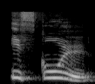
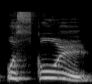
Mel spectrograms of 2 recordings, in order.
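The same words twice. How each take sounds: First: "Is school" as one word, "iskool"; prosthetic vowel. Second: "us school" as one word, "uskool"; prosthetic vowel. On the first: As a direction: put a short "i" ahead of "school", as "Is school". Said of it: "they will say is school". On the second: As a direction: put a "u" ahead of "school", as "us school". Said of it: "Some people will say us school". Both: Shown as a demonstration. Teacher giving an example of prosthesis, extra initial vowel.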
